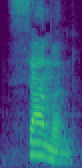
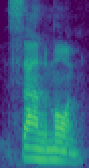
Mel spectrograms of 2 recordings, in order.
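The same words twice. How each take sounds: First: The L is silent, with a schwa vowel. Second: The L is pronounced in the word. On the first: The speaker calls it right. "so it should be salmon" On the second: The speaker calls it wrong. "don't say salmon. You have to drop the L"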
